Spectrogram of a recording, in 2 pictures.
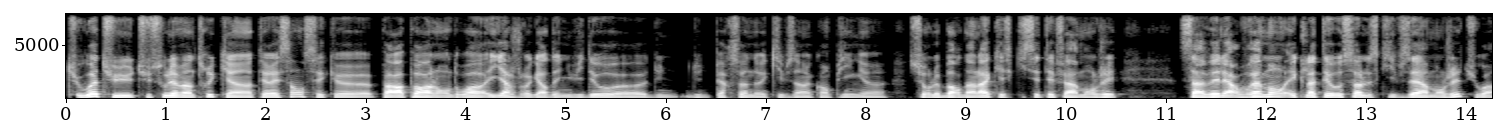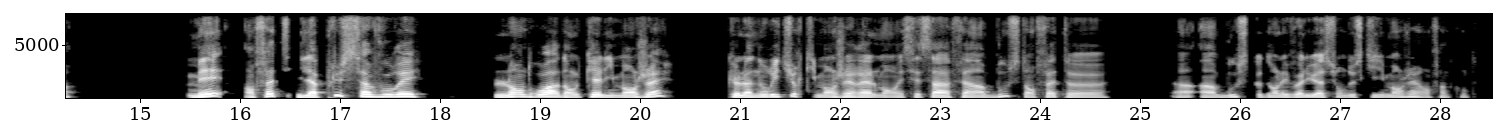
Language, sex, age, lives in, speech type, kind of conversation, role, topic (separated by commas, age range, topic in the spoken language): French, male, 45-49, France, conversation, unstructured, none, Qu’est-ce que tu aimes dans les repas partagés avec d’autres personnes ?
